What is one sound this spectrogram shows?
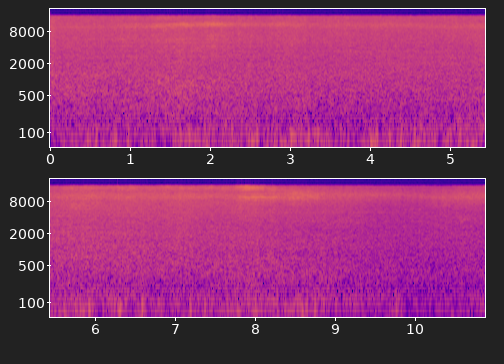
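Waves wash and splash against rocks with a steady rushing, then grow quieter.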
